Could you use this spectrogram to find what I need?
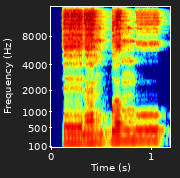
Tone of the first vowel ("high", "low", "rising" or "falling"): low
